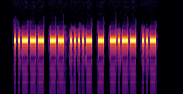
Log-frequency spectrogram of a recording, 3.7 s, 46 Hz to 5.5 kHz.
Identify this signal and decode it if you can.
Morse code, heard as a keyed tone, about 30 wpm, 700 Hz. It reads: 2M4TYU
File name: UK MASTER QSOs TRAINING / 30WPM / UK MASTER QSOs 0029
